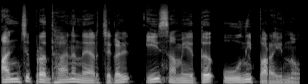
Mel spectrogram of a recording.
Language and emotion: Malayalam, neutral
